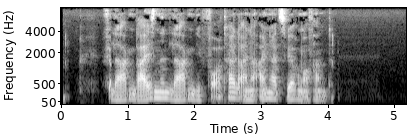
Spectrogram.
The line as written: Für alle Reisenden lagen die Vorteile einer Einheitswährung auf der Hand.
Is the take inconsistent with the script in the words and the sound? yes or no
yes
